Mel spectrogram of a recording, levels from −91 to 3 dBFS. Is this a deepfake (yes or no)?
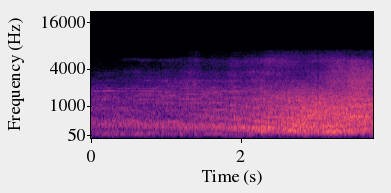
yes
